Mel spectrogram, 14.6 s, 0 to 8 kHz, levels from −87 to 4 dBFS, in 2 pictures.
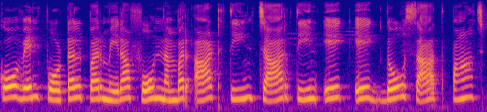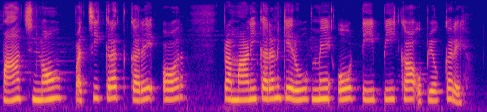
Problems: none marked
